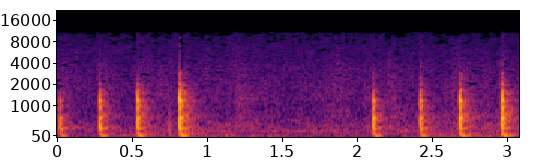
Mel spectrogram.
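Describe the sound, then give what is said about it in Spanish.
Knocking on a door: two bursts of several sharp, evenly spaced raps separated by a pause of over a second, loud and alone with no voices. “Por aquí ya van y tocan otra vez en puerta.”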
